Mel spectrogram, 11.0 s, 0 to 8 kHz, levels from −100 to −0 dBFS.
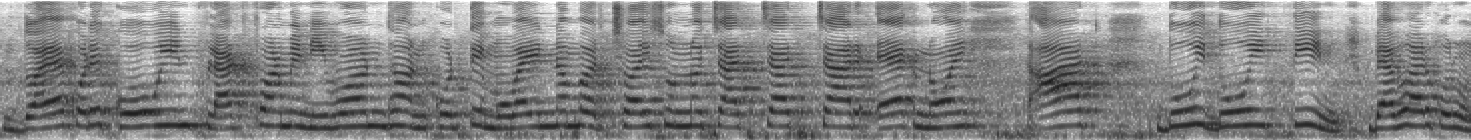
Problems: none marked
